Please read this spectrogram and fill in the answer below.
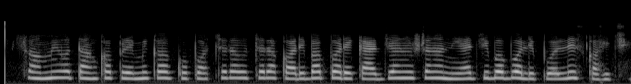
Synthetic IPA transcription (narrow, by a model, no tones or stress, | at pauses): swɔmiot̪aŋkɔpɾemikɔŋkupɔt͡ʃɔɾɔusɔɾɔkɔɾibapɔɾekaɾd͡ʒɔnusʈʰanɔnijad͡ʒibɔbolipoliskɔɦit͡ʃʰi̥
